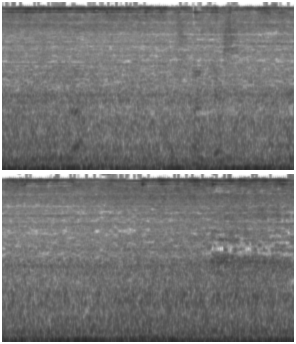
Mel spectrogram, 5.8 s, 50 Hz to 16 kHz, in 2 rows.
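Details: BMW 745 at idle: an uneven low throb that stumbles every few beats, a misfire. Suspected to be a broken ignition coil or its boot, not confirmed.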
